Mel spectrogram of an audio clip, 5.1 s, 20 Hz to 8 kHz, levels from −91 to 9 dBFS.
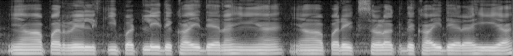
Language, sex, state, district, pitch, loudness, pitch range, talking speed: Hindi, male, Uttar Pradesh, Ghazipur, 125 Hz, -14 LUFS, 125-130 Hz, 210 wpm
